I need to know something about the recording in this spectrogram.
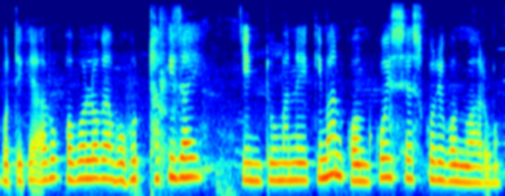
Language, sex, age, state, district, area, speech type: Assamese, female, 30-45, Assam, Udalguri, rural, spontaneous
